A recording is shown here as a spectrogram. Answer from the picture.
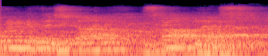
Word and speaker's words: Zwartbles: of this guy is Zwartbles. Zwartbles. Okay. That's how they pronounce it in the Netherlands. That's how they pronounce it in the Netherlands. However, here in the UK, we're just calling this Warble, because that's pretty much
